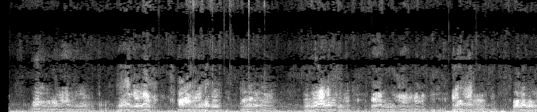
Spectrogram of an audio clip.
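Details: Jack Russell and Bull Terrier playing tug of war, one dog louder than the other, with rough rolling growls in bursts about every half second to a second, continuous and grumbling throughout.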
